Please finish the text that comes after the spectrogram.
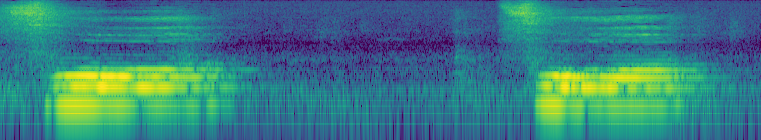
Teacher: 下の唇と上の歯を軽く接触します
